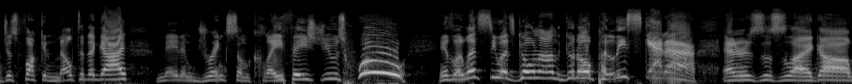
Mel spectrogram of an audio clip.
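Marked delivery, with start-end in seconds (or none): 3.6-4.1 high, loud whoop; celebratory whoop. Retold or imitated. Henchman celebrates a finished job, loud high whoop. 4.6-7.0 high-pitched, rowdy enthusiasm; gleeful shout. Retold or imitated. Henchman turns to his police scanner, excited high shout.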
